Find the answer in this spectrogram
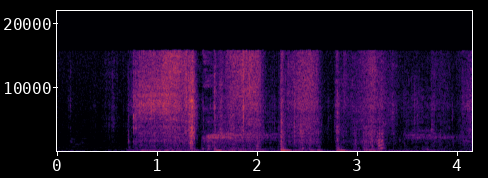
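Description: Gloved hands handling a cardboard helmet box: a quiet rustling and scraping, with a few light knocks as the box is turned, after a brief hush at the start.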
